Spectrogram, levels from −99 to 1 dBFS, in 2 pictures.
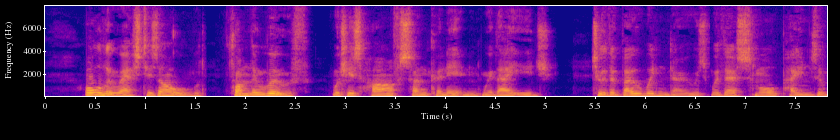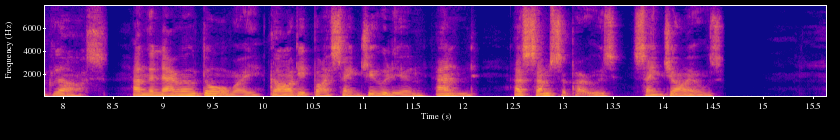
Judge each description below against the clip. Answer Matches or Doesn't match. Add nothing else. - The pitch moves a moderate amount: Matches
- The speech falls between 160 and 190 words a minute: Doesn't match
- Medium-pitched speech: Doesn't match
